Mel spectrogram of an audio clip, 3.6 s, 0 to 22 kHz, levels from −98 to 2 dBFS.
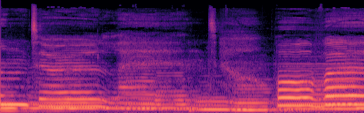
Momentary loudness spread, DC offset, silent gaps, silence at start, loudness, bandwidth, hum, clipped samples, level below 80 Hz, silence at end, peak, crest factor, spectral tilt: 10 LU; under 0.1%; none; 0 s; -26 LUFS; 17.5 kHz; none; under 0.1%; -62 dBFS; 0 s; -10 dBFS; 14 dB; -7 dB/octave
